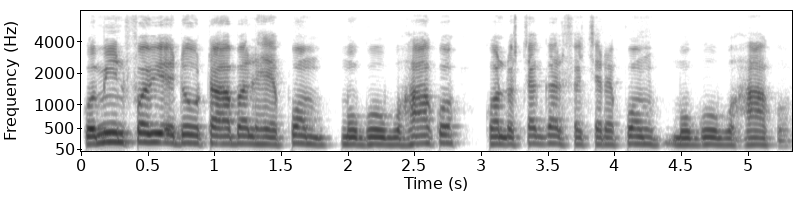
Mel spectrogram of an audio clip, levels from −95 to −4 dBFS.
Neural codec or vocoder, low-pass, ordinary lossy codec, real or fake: none; 7.2 kHz; none; real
